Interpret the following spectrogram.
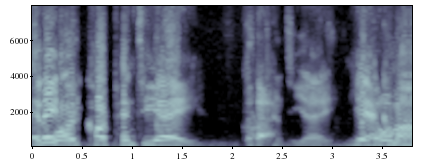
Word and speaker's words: Carpentier: Strombo, Dominic DeNucci, Eduardo Carpenter. Chief J. Strong, bro. Wait. Eduardo Carpenter. Did you hear him fucking just barrel through that? Eduardo Carpenter. Holy shit. How do you pronounce it? It's Canadian. Eduardo Carpentier.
